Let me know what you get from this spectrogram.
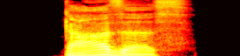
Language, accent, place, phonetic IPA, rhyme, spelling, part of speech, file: German, Germany, Berlin, [ˈɡaːzəs], -aːzəs, Gases, noun, De-Gases.ogg
- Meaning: genitive singular of Gas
